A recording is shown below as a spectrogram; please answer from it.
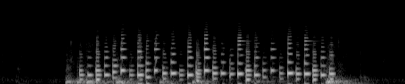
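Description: Omnisphere software synth playing the 'Brass String EP' electric-piano patch through its arpeggiator, set to 1/16 triplets: a fast run of short notes starts about half a second in, lasts under three seconds and then dies away.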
